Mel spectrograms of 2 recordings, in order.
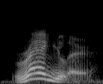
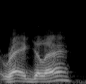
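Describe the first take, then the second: First: It is said with shaming, disbelieving inflection. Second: It is said plainly, as a simple answer.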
